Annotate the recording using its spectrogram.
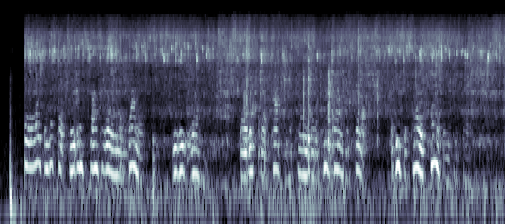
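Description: Chunks of meat frying in fat in a stainless steel pot, sizzling steadily, stirred and turned with a silicone spatula. The sizzle starts suddenly about half a second in.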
